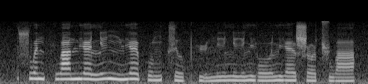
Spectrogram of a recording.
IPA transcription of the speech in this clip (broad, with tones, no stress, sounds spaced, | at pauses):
s w ə˥˩ n f w ä˥ n̪ j ɛ˥˧ l i˥˧ ŋ n̪ j ɛ˥˩ p ʊ˧˥ ŋ t͡s ɹ̩˧˥ pʰ y̰˨˩ n̪ i˥ l i˧˥ l j o˧˥ ʊ̯ l j ɛ˥ ʂ ɤ˥ ʈ͡ʂ w ä˥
